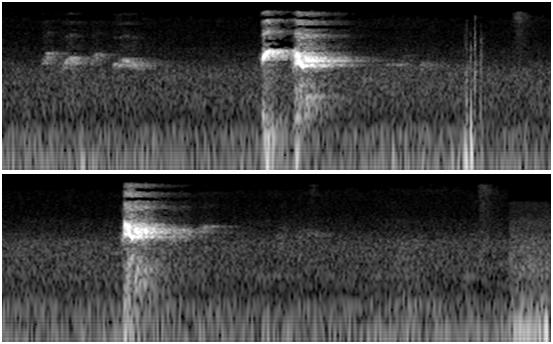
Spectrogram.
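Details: Red-whiskered bulbul song for stimulating a male bird: faint warbled notes, then two loud, sharp, ringing bursts about three seconds apart, each falling and fading quickly, with a click between them.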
